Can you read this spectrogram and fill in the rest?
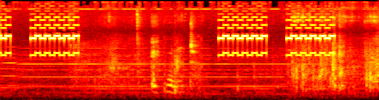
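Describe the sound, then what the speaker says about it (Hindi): A mobile phone ringtone rings indoors in repeated bursts of bright electronic tones, with short pauses between them and people talking over it. "ये किसका फोन?"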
